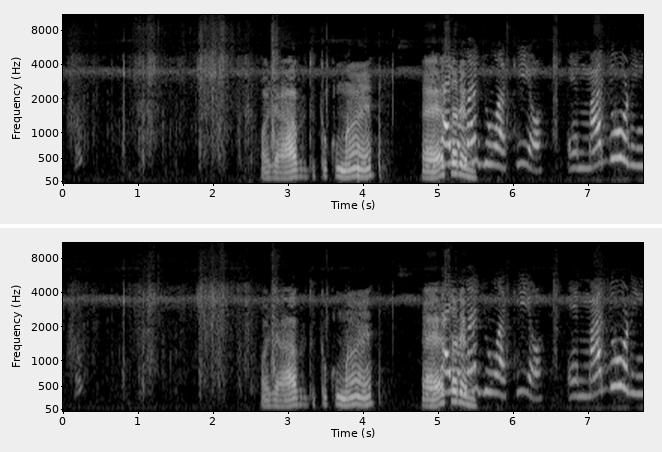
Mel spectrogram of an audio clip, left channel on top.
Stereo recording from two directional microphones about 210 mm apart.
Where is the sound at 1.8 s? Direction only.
55° left (ahead or behind).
